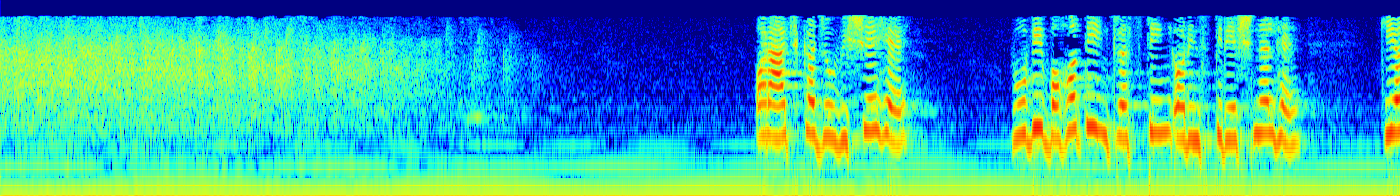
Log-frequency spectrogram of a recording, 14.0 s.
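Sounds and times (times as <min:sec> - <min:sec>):
audience applause welcoming a speaker: 0:00.0 - 0:05.6
speech: 0:07.6 - 0:09.2, 0:10.1 - 0:13.1, 0:13.8 - 0:13.9.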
